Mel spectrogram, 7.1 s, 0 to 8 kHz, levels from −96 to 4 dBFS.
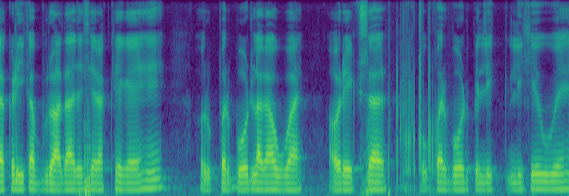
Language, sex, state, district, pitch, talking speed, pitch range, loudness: Hindi, male, Chhattisgarh, Raipur, 110 Hz, 195 wpm, 105-115 Hz, -18 LUFS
